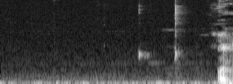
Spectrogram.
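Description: Near silence: room tone, with two faint short clicks about a second and a half in.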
